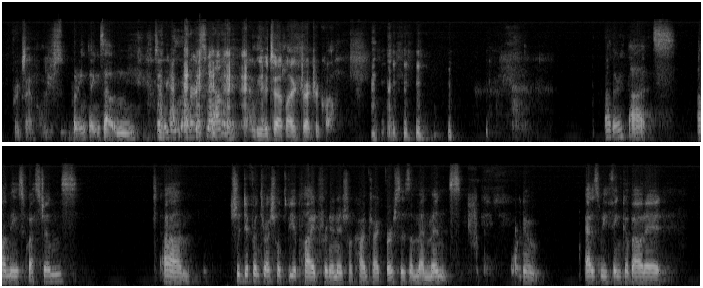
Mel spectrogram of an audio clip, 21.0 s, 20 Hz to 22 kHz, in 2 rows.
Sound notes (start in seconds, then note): 5.6 laughter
